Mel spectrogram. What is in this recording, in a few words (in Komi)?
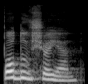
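Komi, подув сёян, female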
